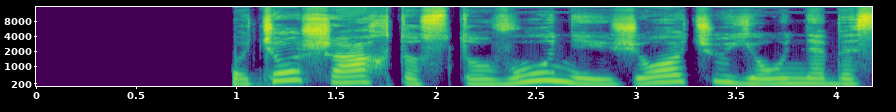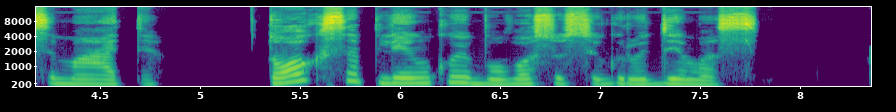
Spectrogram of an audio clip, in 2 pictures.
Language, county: Lithuanian, Vilnius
